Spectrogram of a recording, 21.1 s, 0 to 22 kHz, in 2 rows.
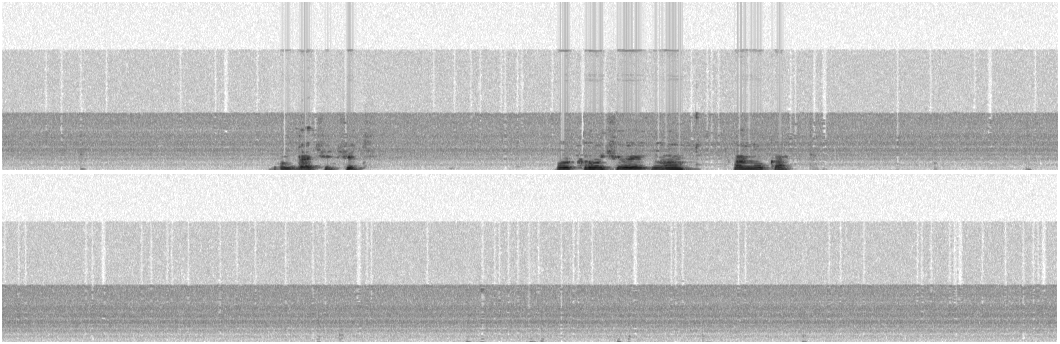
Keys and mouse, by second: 8.2 KP_7, 10.4-13.9 drag, 15.3 click, 16.9 click, 18.8 click, 19.4-21.1 drag.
